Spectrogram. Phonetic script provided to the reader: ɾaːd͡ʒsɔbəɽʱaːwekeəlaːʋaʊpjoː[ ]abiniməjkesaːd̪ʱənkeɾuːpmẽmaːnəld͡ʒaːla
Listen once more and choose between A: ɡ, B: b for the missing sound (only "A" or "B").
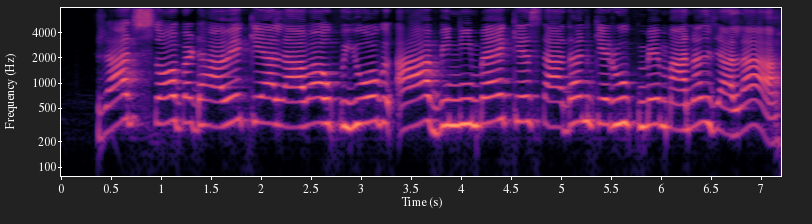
A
